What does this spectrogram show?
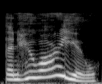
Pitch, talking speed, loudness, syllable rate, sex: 270 Hz, 235 wpm, -12 LUFS, 5.6 syllables/s, female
